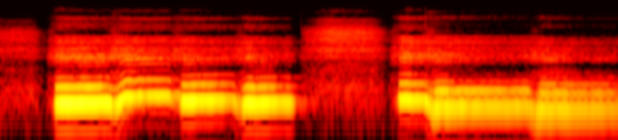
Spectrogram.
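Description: A voice humming a slow melody with closed lips, in two phrases with a breath drawn between them about three seconds in. The second phrase steps downward in pitch.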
